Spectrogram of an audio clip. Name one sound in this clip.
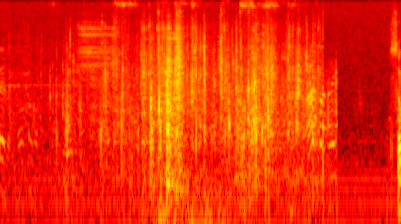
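A horse-drawn wagon rumbles along a dirt road.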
